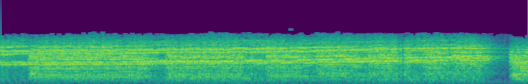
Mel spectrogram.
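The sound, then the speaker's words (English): A car engine roars loudly and steadily as the vehicle pulls away, a dense, continuous rumble that holds for several seconds before briefly dropping off near the end. “Get this car rolling.”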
